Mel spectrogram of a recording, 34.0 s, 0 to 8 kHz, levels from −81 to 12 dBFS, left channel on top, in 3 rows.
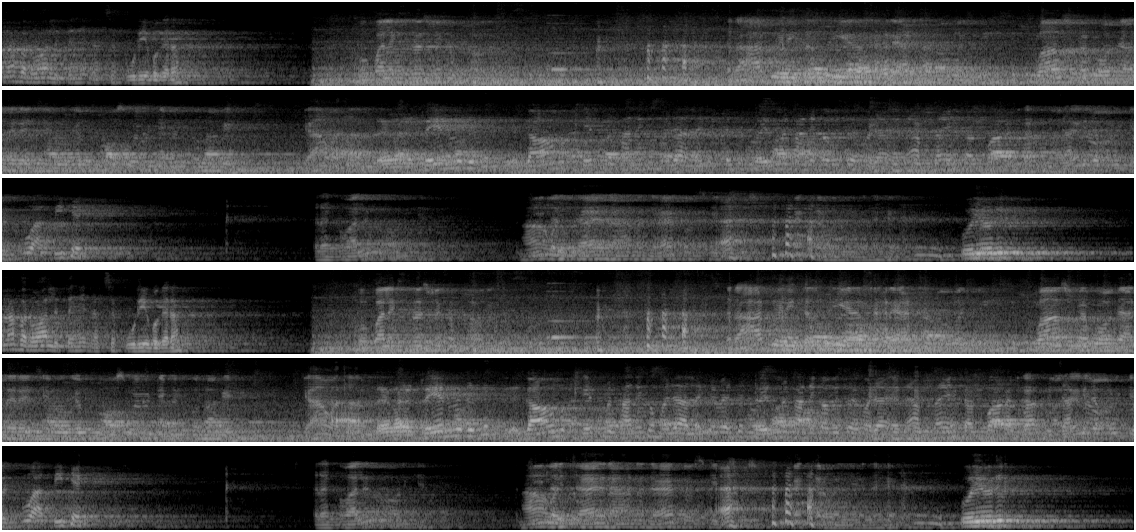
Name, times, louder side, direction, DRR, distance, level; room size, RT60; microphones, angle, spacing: voice 1, 0.0-1.8 5.9-6.9 14.6-23.5 27.8-28.3 29.8-30.8 31.6-32.7, right 3 dB, 85° right, 4 dB, 0.7 m, -29 dB
Subway metro underground, 3.1-22.3, right 1 dB, 15° right, 0.6 m, -30 dB
voice 2, 3.6-5.2 7.3-13.7 14.3-15.0 20.0-20.6 21.4-22.7 24.2-24.3 25.8-26.9 27.8-30.2 30.6-31.6 32.3-32.7, right 1 dB, 65° right, 2 dB, 1.6 m, -32 dB
13.0 x 12.5 x 7.9 m, 2.9 s
head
